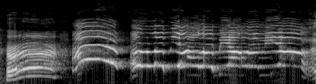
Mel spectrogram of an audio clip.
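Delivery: very high, panicked mock screams; screaming. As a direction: shriek to be freed, hammed up. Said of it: "even if I scream".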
